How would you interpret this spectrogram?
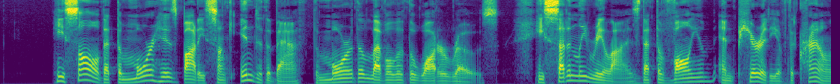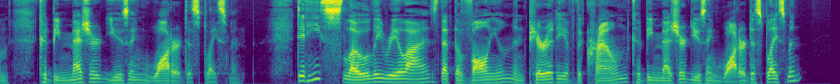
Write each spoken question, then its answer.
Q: Did he slowly realize that the volume and purity of the crown could be measured using water displacement?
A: No, he suddenly realized that the volume and purity of the crown could be measured using water displacement.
